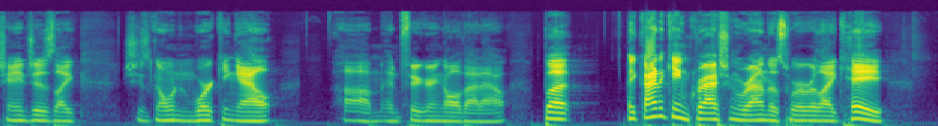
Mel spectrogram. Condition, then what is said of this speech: No condition.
